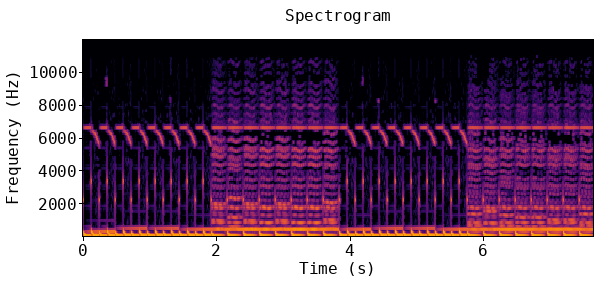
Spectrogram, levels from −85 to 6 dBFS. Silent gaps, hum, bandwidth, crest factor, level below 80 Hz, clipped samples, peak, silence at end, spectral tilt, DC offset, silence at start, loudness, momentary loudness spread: none; none; 8.4 kHz; 10 dB; -18 dBFS; under 0.1%; -6 dBFS; 0 s; -6 dB/octave; under 0.1%; 0 s; -18 LUFS; 1 LU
